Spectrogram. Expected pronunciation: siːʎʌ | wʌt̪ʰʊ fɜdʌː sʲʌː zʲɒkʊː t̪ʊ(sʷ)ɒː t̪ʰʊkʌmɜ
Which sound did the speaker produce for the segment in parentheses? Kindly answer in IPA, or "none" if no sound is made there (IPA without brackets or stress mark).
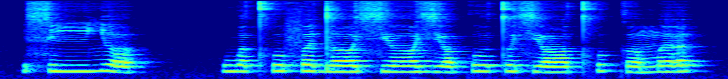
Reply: sʲ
